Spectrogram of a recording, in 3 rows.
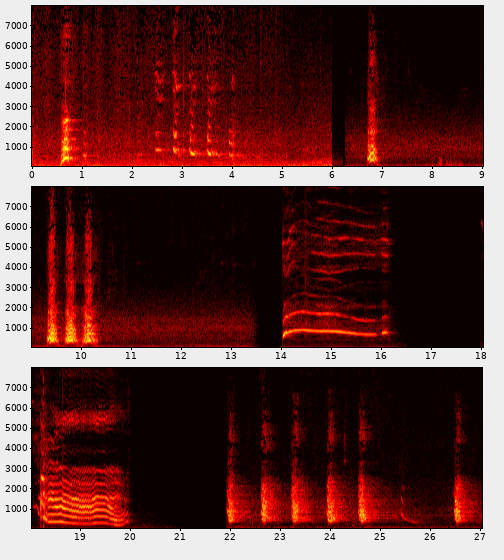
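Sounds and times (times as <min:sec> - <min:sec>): dog barking: 0:00.6 - 0:01.0, 0:06.7 - 0:07.0, 0:09.3 - 0:10.4, 0:22.0 - 0:25.3, 0:26.5 - 0:27.0
dog howling: 0:18.1 - 0:20.0.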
